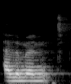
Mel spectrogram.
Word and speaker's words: LMNT: Pretty sure it's meant to be pronounced element.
